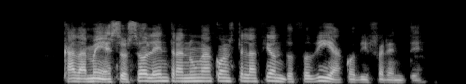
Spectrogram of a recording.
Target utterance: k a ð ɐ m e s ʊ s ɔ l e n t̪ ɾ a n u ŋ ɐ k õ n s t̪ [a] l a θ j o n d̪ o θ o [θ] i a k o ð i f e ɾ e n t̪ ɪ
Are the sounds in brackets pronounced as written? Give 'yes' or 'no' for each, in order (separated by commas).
no, no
